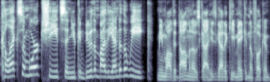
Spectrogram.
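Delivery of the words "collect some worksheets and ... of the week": mock boss announcement. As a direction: announce it like a smug manager. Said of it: "And they're like".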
